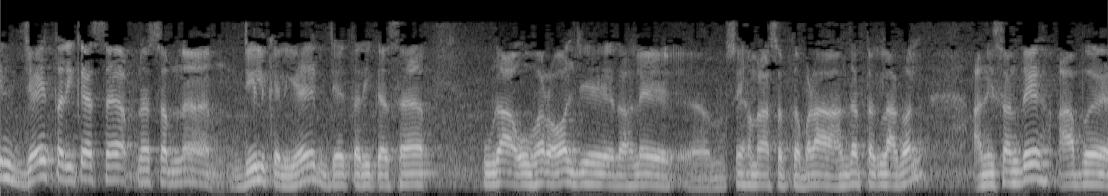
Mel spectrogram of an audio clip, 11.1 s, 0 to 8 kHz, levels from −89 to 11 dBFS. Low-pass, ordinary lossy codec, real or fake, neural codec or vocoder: 7.2 kHz; MP3, 24 kbps; real; none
